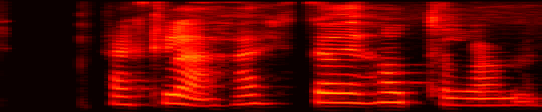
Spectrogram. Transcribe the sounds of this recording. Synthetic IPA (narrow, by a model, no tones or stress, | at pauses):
hajhklaaɦajhkaðiɦaːwt̪ʰalanʏm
